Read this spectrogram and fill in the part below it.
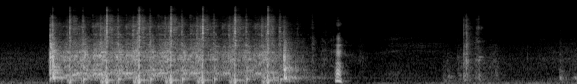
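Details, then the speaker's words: Abandoned Poulan Pro riding mower cranked with its carb fed from a bottle: quick chuffs, brief catch, then sharp pops back through the carb; the valve cover showed excessive valve lash and a missing valve keeper. "that does not look good H that ain't normal after all that pop in back I decided to pop the valve cover off and see what we got going on and that seems to be quite excessive uh valve adjustment there"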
